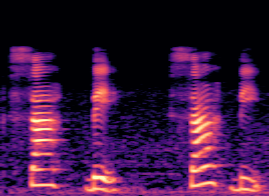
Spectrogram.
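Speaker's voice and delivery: "Sabe" as SA... BE, two separate beats; syllable by syllable. Shown as a demonstration. Teacher shows two syllables, beat by beat. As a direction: break "Sabe" in two with a full E. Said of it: "uma palavra que tem duas sílabas".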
